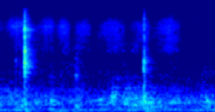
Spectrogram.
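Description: Marker drawing on a whiteboard: faint rubbing strokes, with a sharp tap soon after the start and a weaker one about one and a half seconds in.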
